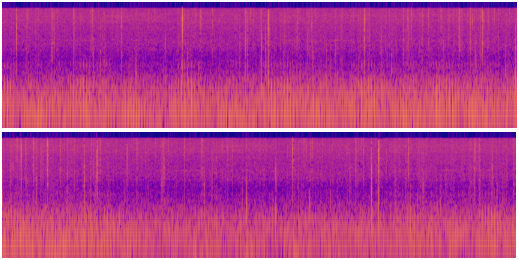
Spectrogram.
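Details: A rumbling cat purr, less evenly pulsed, runs beneath the busy crackling and popping of a fireplace.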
